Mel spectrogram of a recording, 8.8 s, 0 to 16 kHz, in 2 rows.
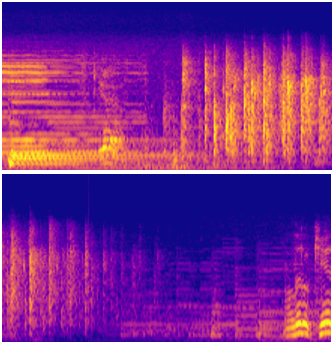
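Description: Acoustic guitar in a live 1961 folk recording: a held chord rings out, then quick even strums at about four a second that fade away. A quieter chord rings near the end.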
